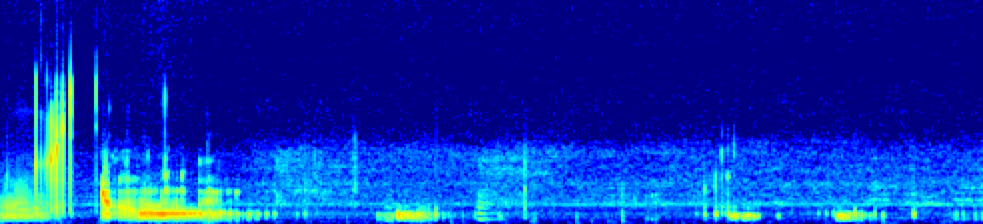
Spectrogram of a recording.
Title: Stomach growling in the morning after diarrhea all night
